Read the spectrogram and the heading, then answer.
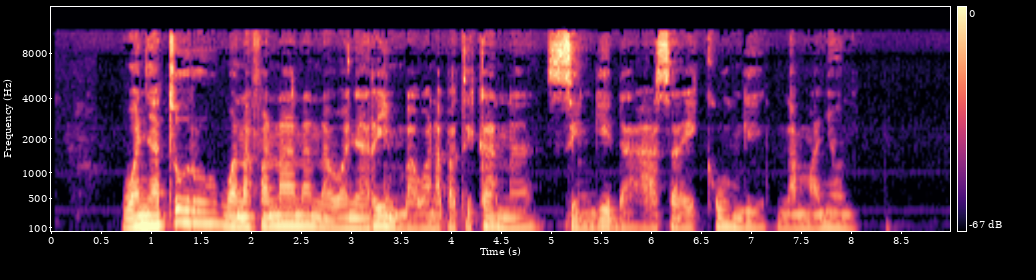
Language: Swahili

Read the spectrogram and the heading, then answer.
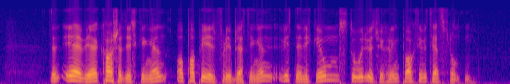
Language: Norwegian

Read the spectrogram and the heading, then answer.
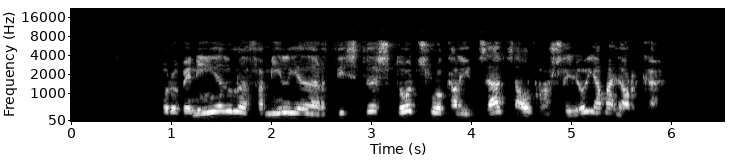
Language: Catalan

